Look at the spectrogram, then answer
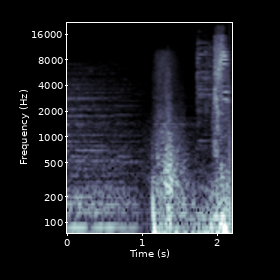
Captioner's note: swoosh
